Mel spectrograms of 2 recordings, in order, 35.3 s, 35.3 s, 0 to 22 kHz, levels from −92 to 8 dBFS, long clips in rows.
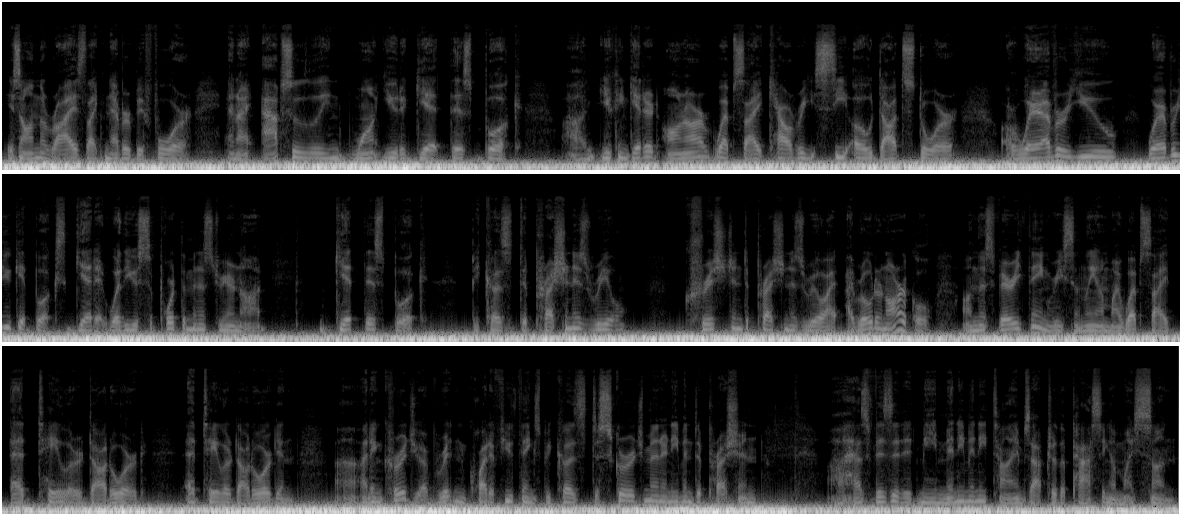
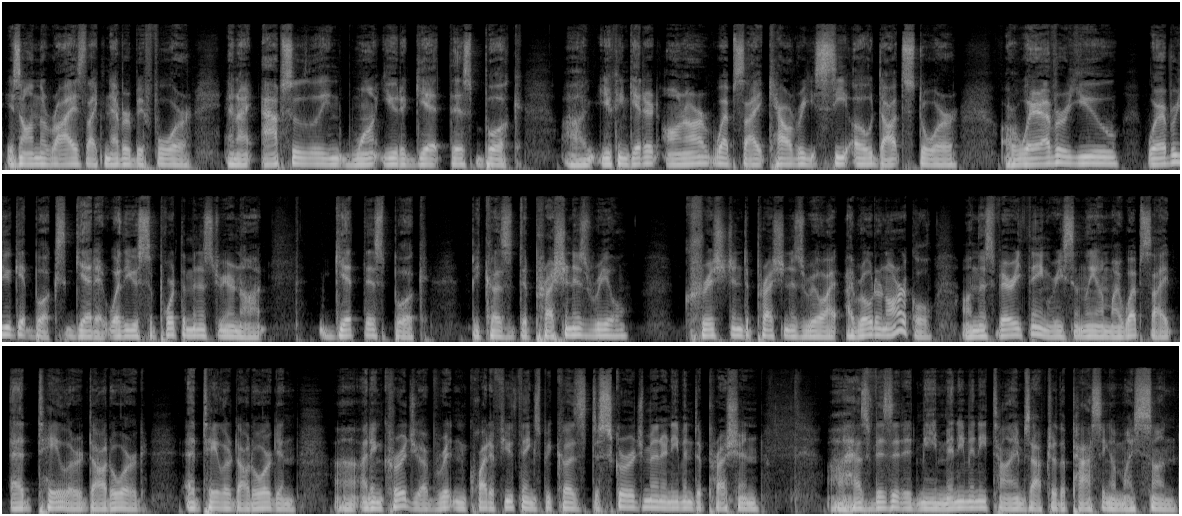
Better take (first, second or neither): second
